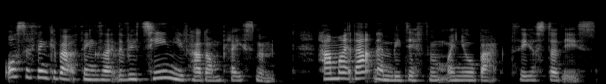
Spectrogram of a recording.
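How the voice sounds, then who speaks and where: Bright-voiced woman narrating guidance. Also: medium pitch, expressive, fairly quick, lo-fi sound. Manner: clear, explanatory, addressing the listener with guiding questions. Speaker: university placement adviser narrating a guidance video. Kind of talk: scripted instructional narration.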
